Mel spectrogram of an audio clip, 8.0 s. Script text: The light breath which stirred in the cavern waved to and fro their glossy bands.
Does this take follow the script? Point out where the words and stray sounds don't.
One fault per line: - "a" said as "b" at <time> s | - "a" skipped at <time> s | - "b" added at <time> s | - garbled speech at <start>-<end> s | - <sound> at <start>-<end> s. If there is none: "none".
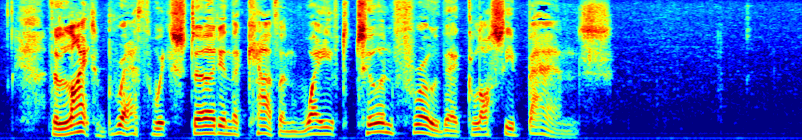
none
